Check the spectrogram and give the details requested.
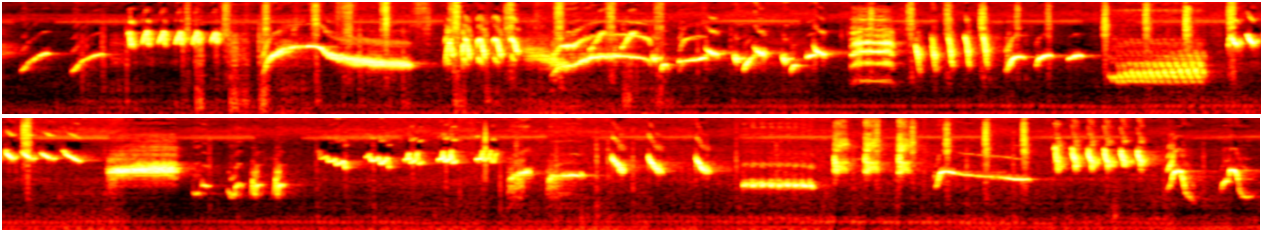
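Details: Asian pied starling singing in peak form, real recording meant to stimulate other caged birds to sing: long varied medley of looping whistles, wavering notes, harsh buzzes and clicks, delivered almost without pause.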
